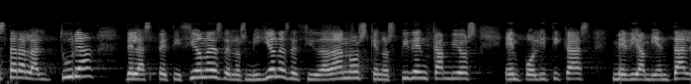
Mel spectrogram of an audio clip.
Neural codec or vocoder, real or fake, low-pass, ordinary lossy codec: none; real; 7.2 kHz; none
